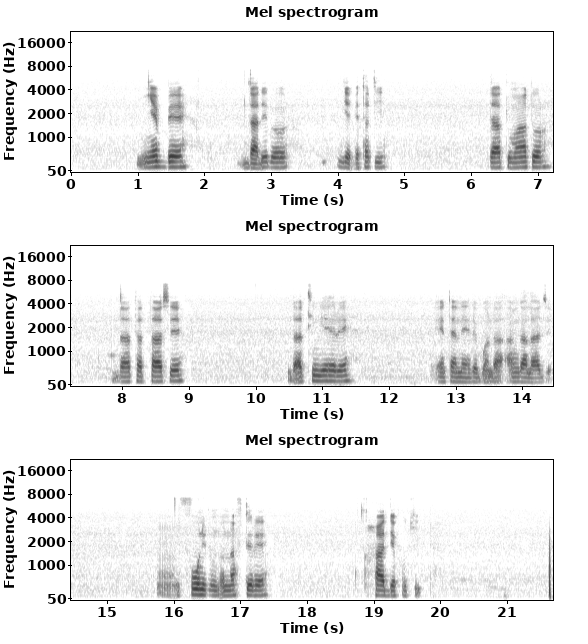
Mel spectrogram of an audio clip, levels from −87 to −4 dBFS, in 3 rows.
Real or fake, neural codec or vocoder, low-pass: fake; vocoder, 24 kHz, 100 mel bands, Vocos; 7.2 kHz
